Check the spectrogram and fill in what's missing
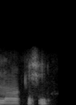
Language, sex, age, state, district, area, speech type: Malayalam, male, 18-30, Kerala, Malappuram, rural, conversation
